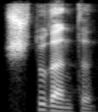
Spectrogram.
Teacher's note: the only thing that you can hear from the first syllable it's a sh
